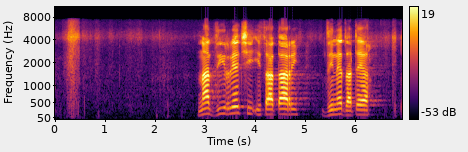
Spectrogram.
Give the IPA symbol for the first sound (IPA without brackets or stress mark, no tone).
n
